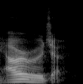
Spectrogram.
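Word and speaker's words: Araújo: I think I'm gonna go with Arujo, I believe. He's Brazilian, so you pronounce the J. – Okay, Arujo.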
